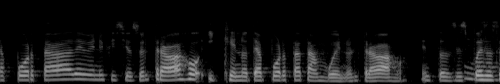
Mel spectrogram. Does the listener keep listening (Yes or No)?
Yes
